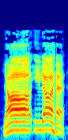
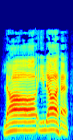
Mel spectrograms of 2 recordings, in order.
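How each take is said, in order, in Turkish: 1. 'la' içindeki ünlü uzatılarak uzun okunur. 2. 'la' içindeki ünlü uzatılarak uzun okunur.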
